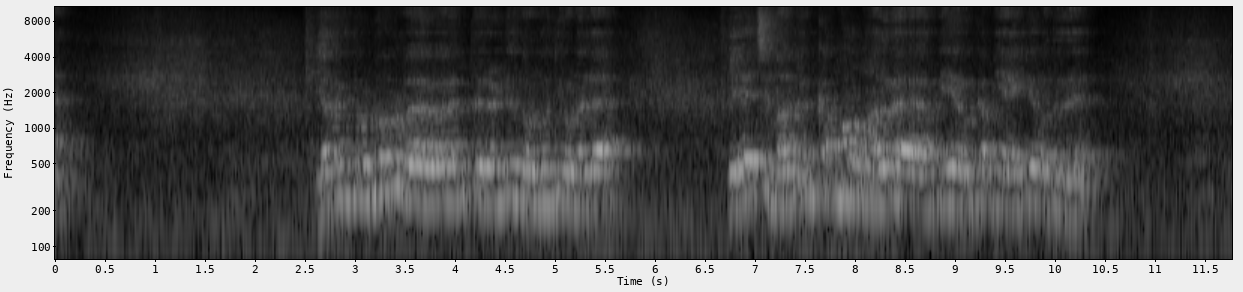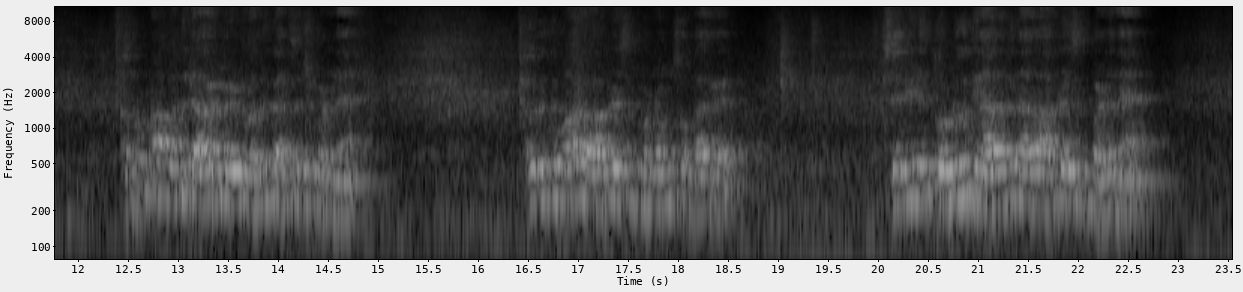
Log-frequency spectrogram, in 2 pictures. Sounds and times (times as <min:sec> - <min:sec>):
Male speech, man speaking: 0:00.0 - 0:00.2, 0:02.6 - 0:05.8, 0:06.7 - 0:10.5, 0:12.4 - 0:15.0, 0:16.4 - 0:18.6, 0:20.0 - 0:22.8
Narration, monologue: 0:00.0 - 0:23.5.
